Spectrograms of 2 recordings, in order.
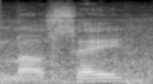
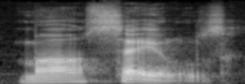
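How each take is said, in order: First: The name ends without an s sound. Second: The name ends with an s sound. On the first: This is the modern French form. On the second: This is the old English form.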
